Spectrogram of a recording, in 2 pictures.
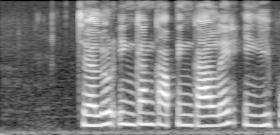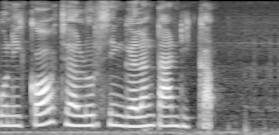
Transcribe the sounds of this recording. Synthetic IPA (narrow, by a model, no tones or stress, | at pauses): d̥ʒ̥ä̤lʊɾʔiŋkaŋkapɪŋkalɪhiŋɡɪhpunikɔd̥ʒ̥a̤lʊrsiŋɡalaŋt̪aɳdika̰t̪̚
